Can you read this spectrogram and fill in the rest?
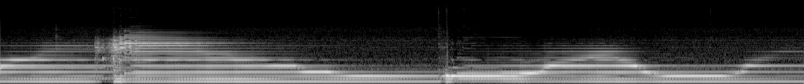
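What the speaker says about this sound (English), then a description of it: "throw a bit of the wah in there, which I've modified to kind of my specs" Electric guitar played through a custom-modified wah pedal with a long treadle sweep, sustained distorted chords ringing while the wah slowly sweeps up and down, a fresh strum near the start and another midway, no voices.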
